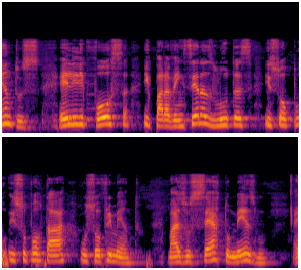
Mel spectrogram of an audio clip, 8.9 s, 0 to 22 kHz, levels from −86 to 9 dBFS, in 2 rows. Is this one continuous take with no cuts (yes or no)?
no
